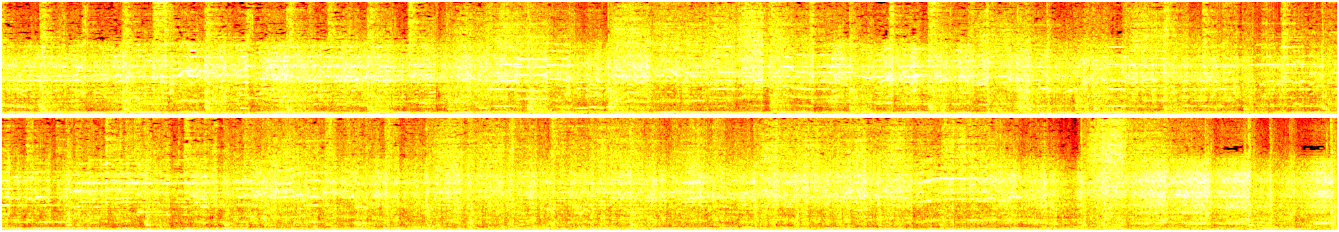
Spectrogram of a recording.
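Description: Live hard rock band playing an instrumental passage, electric guitars riffing over bass and drum kit, loud through a club PA.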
